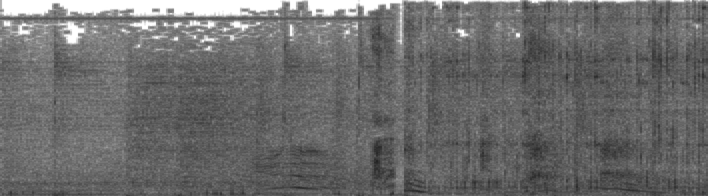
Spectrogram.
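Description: Background music with a steady beat, with sliding, wavering voice-like calls about halfway through and again near the end.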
